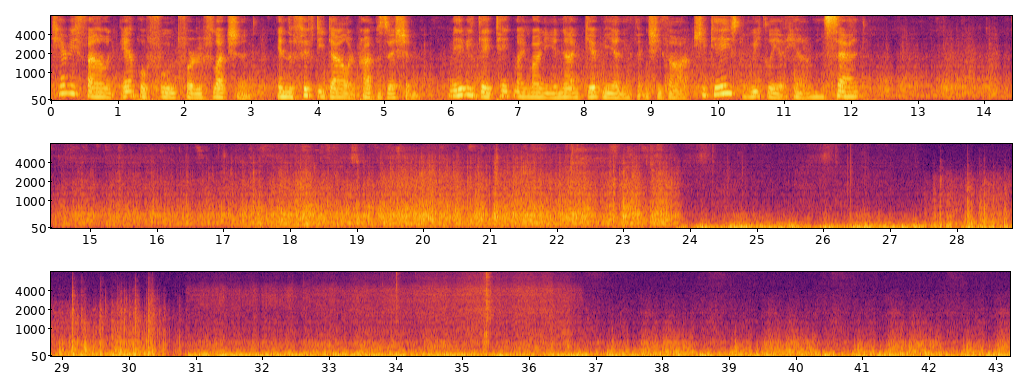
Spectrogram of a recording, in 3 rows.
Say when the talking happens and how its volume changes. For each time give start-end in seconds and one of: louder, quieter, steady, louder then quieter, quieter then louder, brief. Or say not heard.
0.0-12.2 steady.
